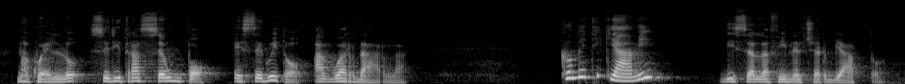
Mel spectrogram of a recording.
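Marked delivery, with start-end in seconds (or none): 5.6-6.7 sweet, kind, gentle and very high. A fawn, after shying from an outstretched hand, finally speaks in a sweet, gentle voice. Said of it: "Che voce dolce e gentile aveva".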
